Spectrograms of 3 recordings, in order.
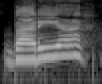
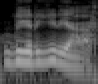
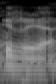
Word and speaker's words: birria: But how do you pronounce those tacos? Barilla? Tacos? Birria. Ah, there you go. Birria, yeah.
